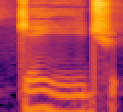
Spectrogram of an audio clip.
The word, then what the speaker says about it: Gaej: The artist name is Gage, which is spelled G-A-E-J.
